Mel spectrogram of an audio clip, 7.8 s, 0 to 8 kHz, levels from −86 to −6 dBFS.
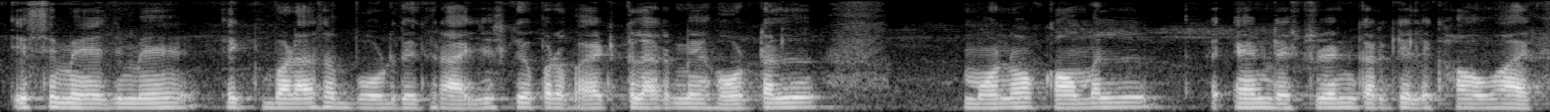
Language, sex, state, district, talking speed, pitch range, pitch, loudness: Hindi, male, Uttar Pradesh, Jalaun, 185 wpm, 115-125 Hz, 120 Hz, -20 LUFS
